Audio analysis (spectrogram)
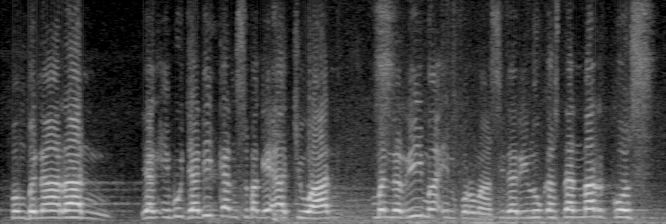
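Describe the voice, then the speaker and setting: A very high-voiced man presses his points in a heated religious debate, lecturing and challenging. The sound is dull and lo-fi. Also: a bit bright.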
